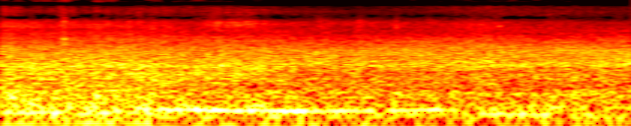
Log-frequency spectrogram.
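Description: A vehicle drives past close by.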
